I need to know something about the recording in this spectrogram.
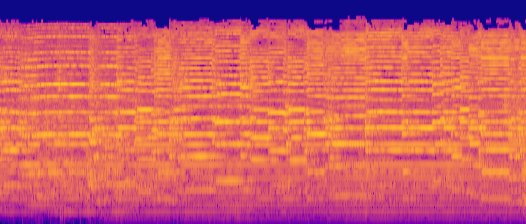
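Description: Great Highland bagpipes playing a tune: a changing chanter melody over steady drones, with a lower drone line joining about one and a half seconds in.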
